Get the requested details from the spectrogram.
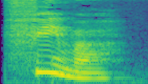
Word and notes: femur: British English

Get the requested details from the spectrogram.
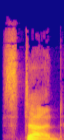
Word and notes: stud: American English

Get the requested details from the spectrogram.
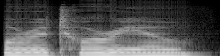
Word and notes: oratorio: American English

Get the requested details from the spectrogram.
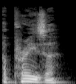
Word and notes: appraiser: British English

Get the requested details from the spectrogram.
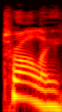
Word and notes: trolley: American English

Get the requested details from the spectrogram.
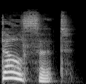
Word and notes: dulcet: British English

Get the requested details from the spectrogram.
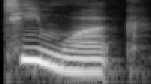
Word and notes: teamwork: British English

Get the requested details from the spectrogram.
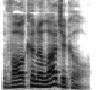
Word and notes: volcanological: British English

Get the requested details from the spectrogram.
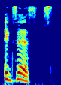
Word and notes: exists: British English

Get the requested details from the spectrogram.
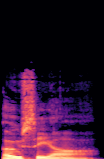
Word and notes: ocr: British English

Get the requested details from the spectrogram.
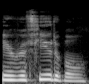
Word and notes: irrefutable: American English

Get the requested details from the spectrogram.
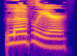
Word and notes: lovelier: British English

